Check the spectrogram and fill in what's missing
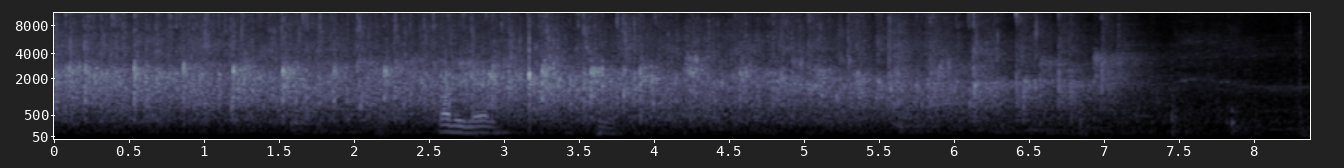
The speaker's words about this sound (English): Give my brother a round of applause, please.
